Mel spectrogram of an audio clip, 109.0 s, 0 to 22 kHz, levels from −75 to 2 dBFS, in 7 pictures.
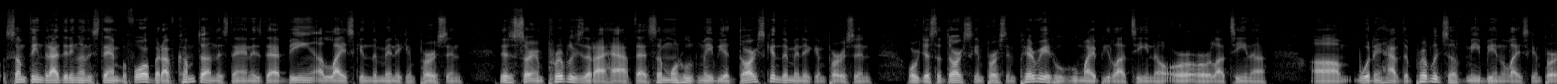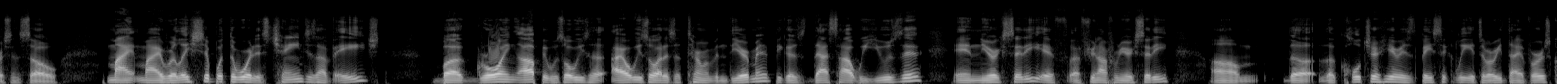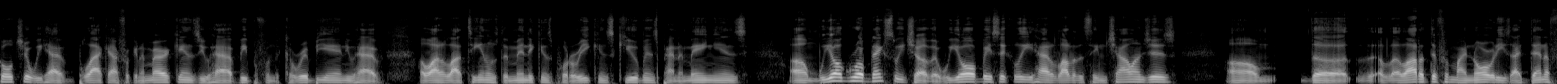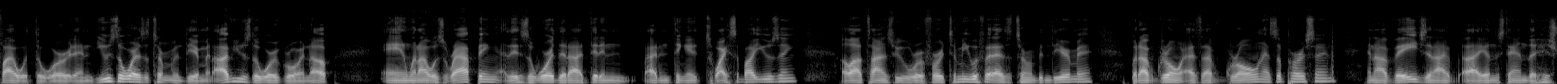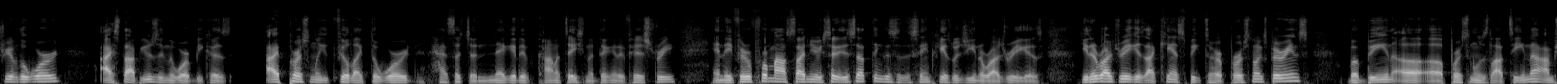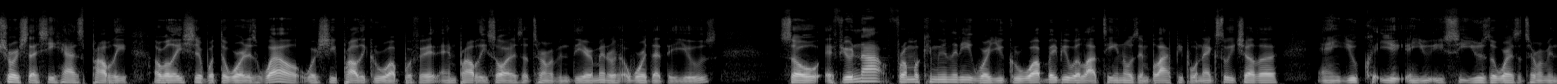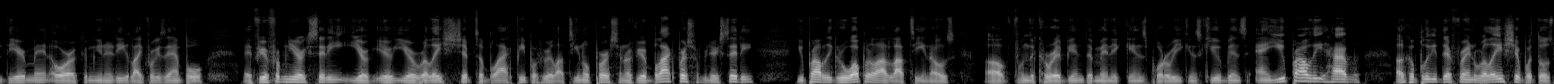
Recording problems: none

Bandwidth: 15 kHz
